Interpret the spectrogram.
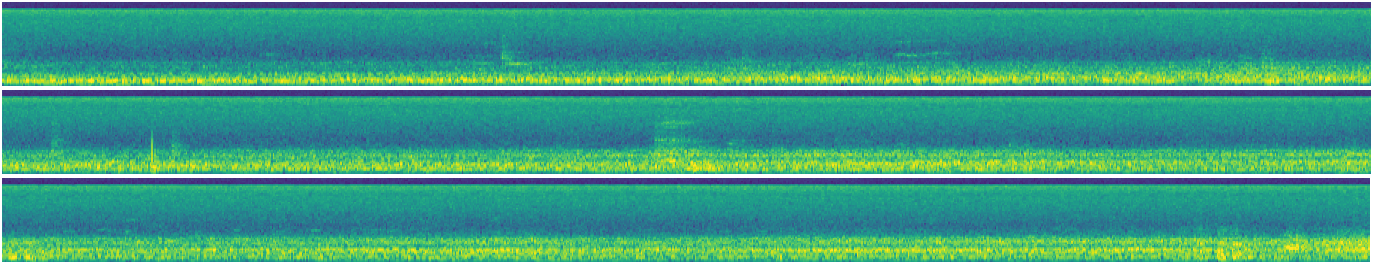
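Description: Steady rumble of a train in motion, heard from inside the passenger car, with a low hum and a few faint clicks.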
